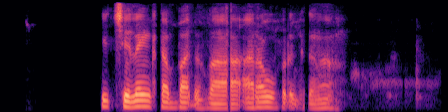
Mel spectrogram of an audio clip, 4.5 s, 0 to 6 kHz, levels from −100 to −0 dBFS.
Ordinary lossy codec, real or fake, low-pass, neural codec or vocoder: MP3, 48 kbps; fake; 5.4 kHz; codec, 16 kHz, 4 kbps, FunCodec, trained on Chinese and English, 50 frames a second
